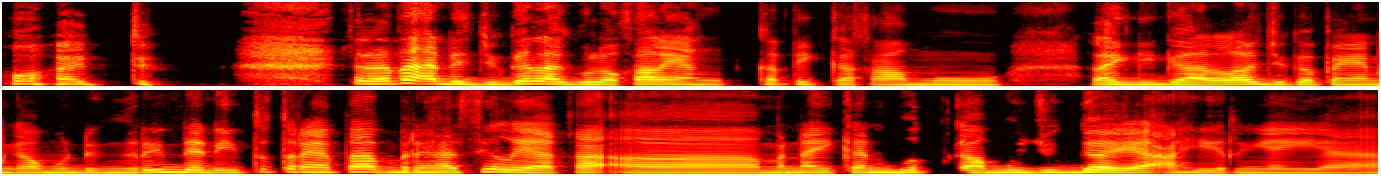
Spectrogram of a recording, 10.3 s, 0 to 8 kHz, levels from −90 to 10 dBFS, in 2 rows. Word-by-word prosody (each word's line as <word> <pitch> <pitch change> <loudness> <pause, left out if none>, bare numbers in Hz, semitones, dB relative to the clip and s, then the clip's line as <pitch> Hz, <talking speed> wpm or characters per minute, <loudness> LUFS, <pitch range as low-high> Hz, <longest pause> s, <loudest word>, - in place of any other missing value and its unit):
Waduh, 230 -3 -4 0.7
ternyata 255 +3 +5
ada 230 - +3
juga 210 +3 +2
lagu 225 -3 +5
lokal 215 +2 +3
yang 200 -1 -3 0.2
ketika 205 -2 -6
kamu 185 0 -3 0.6
lagi 200 -1 +1
galau, 195 +1 +4
juga 205 -1 -2
pengen 190 -1 -3
kamu 185 0 -3
dengerin, 185 +5 -2
dan 215 - +1
itu 195 +6 -11
ternyata 235 -2 +1
berhasil 210 +3 -1
ya, 190 - +4
Kak, 210 - +1
eee, 180 -1 -1
menaikkan 195 +1 -3
mood 210 0 -2
kamu 200 0 +2
juga 215 +2 +4
ya, 200 - +3
akhirnya 180 -2 -7 0.2
ya. 165 - -8
200 Hz, 170 wpm, -19 LUFS, 185-215 Hz, 0.7 s, ternyata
